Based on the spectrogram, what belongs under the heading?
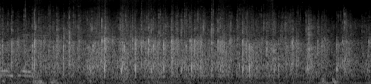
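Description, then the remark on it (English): A crowd bursts into steady applause for God, dense overlapping hand claps forming a continuous crackling wash that holds at an even level for several seconds. “Give God a hand clap.”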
